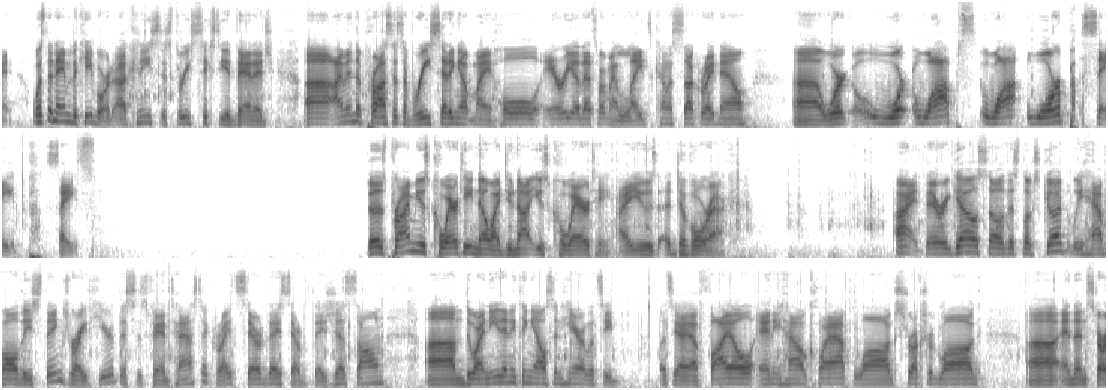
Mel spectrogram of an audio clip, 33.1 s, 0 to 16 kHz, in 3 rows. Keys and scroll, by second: 1.0 alt+{, 1.2-4.4 typing, 11.3 alt+{, 11.3 alt++, 17.1-24.2 typing, 19.0 alt+{, 19.4 ctrl+c, 20.3 ctrl+c, 20.6 Return, 20.6 ctrl+u, 20.8 ctrl+c, 24.6 Return, 24.9 ctrl+u, 25.4 ctrl+c, 25.6 Return, 25.7 ctrl+t, 27.1 ctrl+h, 27.3-33.1 typing, 28.2 ctrl+u.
